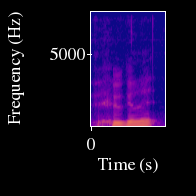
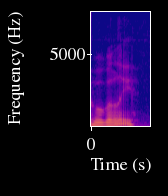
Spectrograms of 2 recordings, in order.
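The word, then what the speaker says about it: hyggeligt: How'd you say, hoogalit? – It's very hoogly. – Hoogly. – Yes. – You don't pronounce the T.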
